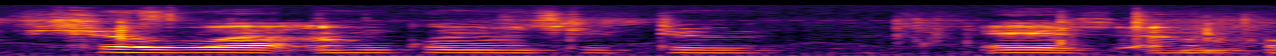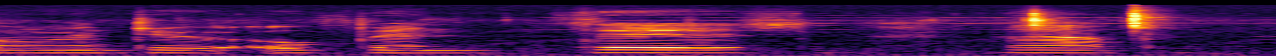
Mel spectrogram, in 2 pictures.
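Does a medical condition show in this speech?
Yes: mild cerebral palsy.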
